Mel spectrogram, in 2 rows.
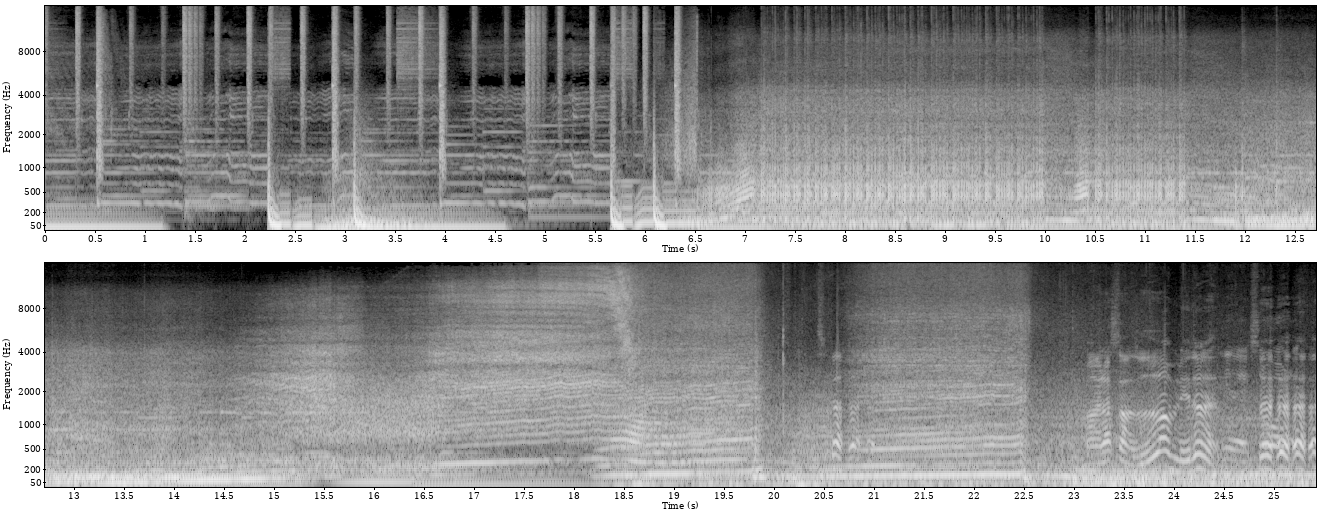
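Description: A 660bhp single-turbo BMW 335i starts up with clattering bursts, then drives off and accelerates hard, its engine rising and falling through loud revving, close to the listener.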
